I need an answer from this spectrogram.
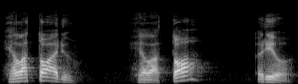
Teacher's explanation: a pronúncia paroxítona terminada em ditongo falava assim ó relatório relatório a penúltima sílaba era sílaba mais forte e a última de fato perdi a força Então os dicionários · A penúltima sílaba era a sílaba mais forte e a última, de fato, perdia a força.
